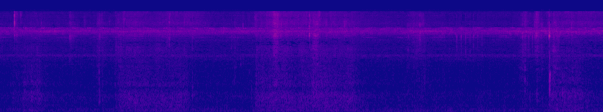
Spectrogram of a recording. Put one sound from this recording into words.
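A fire roars and crackles softly.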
